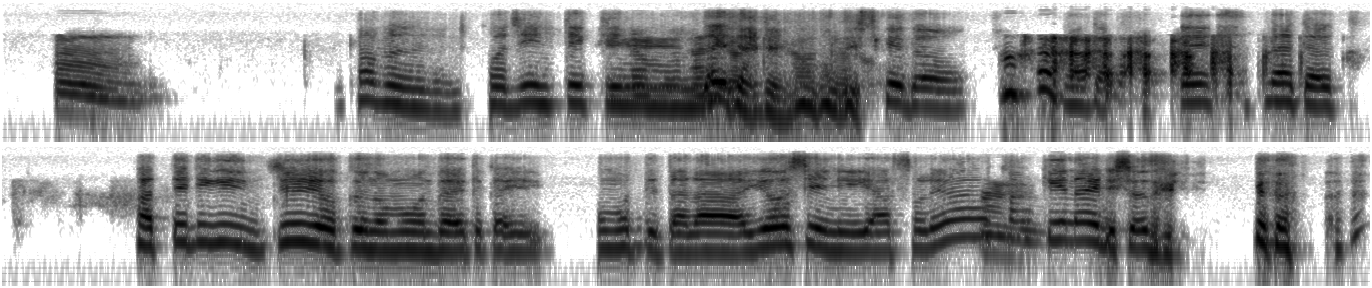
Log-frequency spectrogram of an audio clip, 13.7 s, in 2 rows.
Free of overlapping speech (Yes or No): No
